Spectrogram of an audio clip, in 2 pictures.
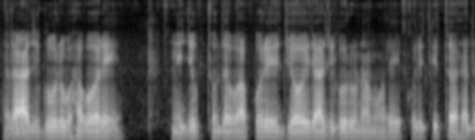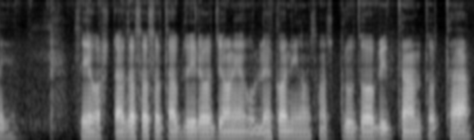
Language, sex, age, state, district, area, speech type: Odia, male, 45-60, Odisha, Mayurbhanj, rural, spontaneous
